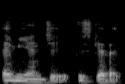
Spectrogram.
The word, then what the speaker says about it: Menj: way uh mr eidomir my name is not pronounced mensch it's pronounced me and j please get that correct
